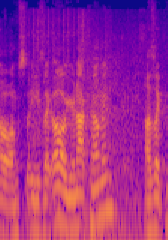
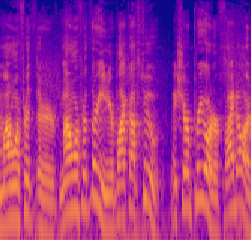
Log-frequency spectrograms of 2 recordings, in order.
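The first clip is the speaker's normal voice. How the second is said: mock robotic, rote delivery, higher and louder; 6 semitones higher, 4 dB louder than usual. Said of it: "spit that out like a fucking robot".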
